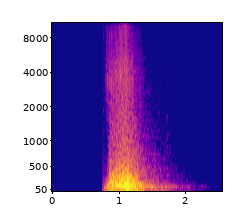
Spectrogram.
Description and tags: Fireball Cast 1
Casting a Fireball Sound
Recorded with Rode SE3
Used foil, plastic bags, brown noise and breathing gently into the microphone layered together using reverb for the tail and EQ to push the mid-low frequencies.
Fireball, Cast, Spell, Magic, Release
